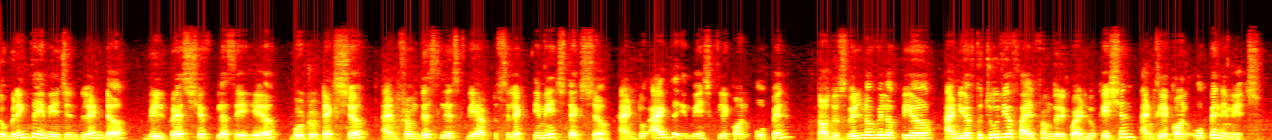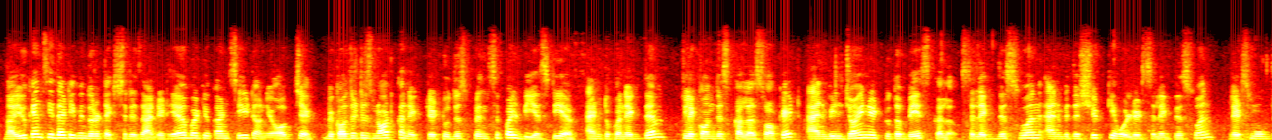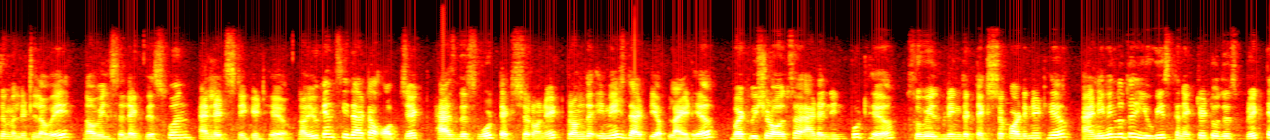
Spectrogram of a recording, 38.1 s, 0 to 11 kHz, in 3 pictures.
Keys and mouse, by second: 2.0 shift+a, 19.9 click, 20.9-22.1 drag, 22.1 middle click, 22.6-23.6 middle drag, 23.7-24.9 shift+middle drag, 25.8 click, 26.2-27.5 drag, 27.6 click, 35.1 click.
